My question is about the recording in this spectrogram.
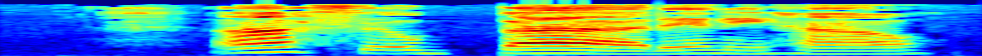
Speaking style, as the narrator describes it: with a smothered groan

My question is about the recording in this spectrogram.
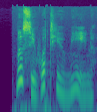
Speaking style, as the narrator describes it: said she under her breath

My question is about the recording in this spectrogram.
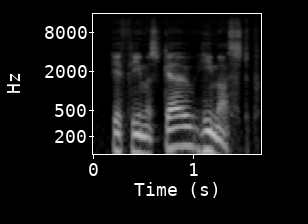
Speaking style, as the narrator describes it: put in Mary firmly

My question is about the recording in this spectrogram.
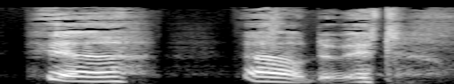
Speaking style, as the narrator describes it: she said wearily

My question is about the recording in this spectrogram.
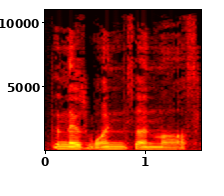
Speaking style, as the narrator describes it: she said it in a very mournful tone, as one greatly concerned at it

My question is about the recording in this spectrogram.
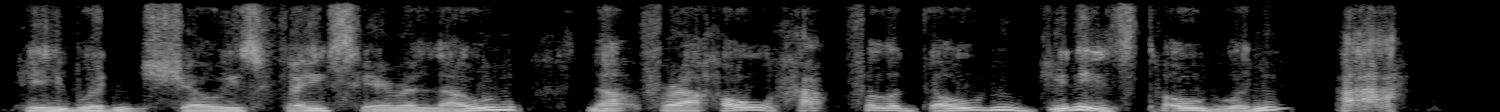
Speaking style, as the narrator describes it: said the rat, laughing heartily

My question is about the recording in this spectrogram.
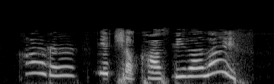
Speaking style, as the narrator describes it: The sparrow cried

